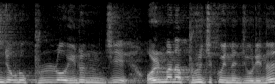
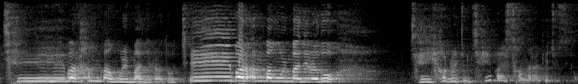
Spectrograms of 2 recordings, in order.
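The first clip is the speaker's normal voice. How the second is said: humble begging; 5 semitones higher than usual. Acted. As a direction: plead humbly for a single drop. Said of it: "굉장히 겸손해졌잖아요". (부자가 겸손하게 애원하며 간청)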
